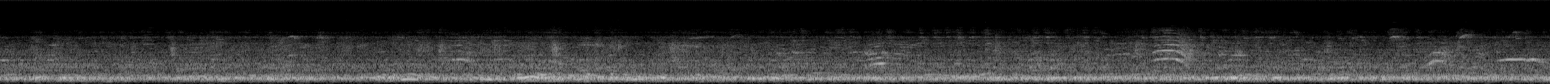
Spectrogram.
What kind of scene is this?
park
